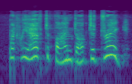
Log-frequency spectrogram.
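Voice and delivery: soft, high-pitched whisper. On the stairs, the narrator answers Beatrice, whispered back. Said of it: "I whispered back".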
